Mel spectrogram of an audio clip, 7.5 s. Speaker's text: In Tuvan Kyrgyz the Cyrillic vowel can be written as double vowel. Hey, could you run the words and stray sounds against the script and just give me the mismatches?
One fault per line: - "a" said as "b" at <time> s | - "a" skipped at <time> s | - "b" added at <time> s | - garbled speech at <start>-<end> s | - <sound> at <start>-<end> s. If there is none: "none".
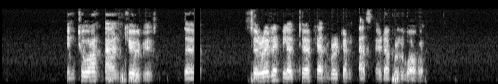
- "and" added at 1.6 s
- dropout at 2.9-3.0 s
- "vowel" said as "letter" at 4.2 s
- "a" added at 5.6 s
